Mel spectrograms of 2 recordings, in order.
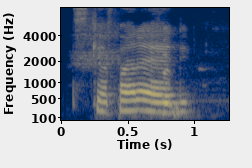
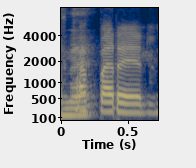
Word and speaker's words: Schiaparelli: Dessas peças da Schiaparelli, eu não sei como é que fala o nome dessa, dessa marca. – Schiaparelli. – É, Schiaparelli, né? Schiaparelli. Né?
